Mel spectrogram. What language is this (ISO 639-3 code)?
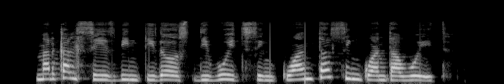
cat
